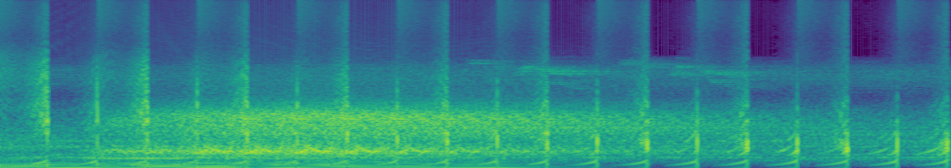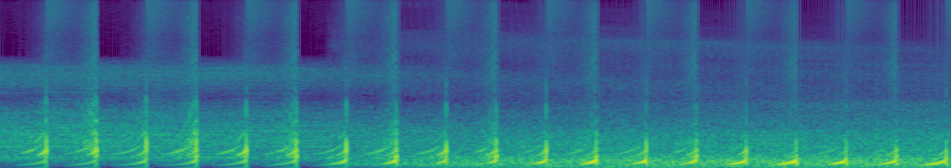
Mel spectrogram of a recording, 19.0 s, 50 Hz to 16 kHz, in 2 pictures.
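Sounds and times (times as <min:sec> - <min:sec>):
deep bass rumble: 0:00.0 - 0:10.0, 0:12.7 - 0:19.0
electronic trance music: 0:00.0 - 0:19.0
synth layers: 0:00.0 - 0:19.0.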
